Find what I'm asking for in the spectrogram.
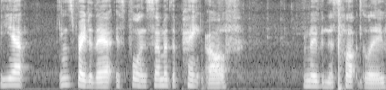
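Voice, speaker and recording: The speaker has an American accent and a moderate pace. Pauses are long and frequent, and pitch varies in an ordinary way. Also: woman. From Southern United States. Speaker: DIY crafter. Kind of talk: casual talk to camera.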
